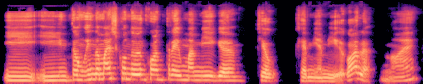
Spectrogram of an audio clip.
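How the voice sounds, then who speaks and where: A woman's voice: mid-range voice, fast. A woman in her forties, a podcast guest, chatting casually, laughing often and tagging questions onto her sentences. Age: 40s. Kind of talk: casual interview chat.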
